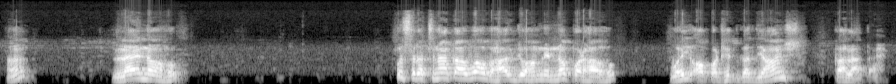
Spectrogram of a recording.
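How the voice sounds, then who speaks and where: In a high-pitched voice, a man patiently explains a Hindi lesson to his students, frequently posing questions and then answering them himself. The audio has a dull, lo-fi quality.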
